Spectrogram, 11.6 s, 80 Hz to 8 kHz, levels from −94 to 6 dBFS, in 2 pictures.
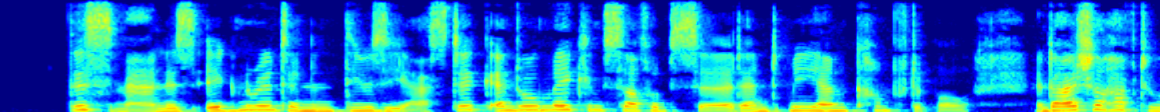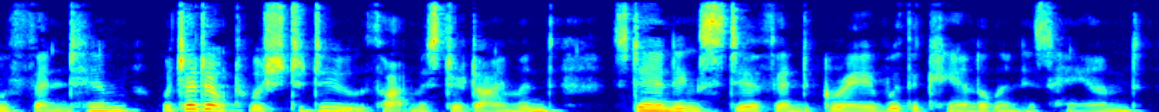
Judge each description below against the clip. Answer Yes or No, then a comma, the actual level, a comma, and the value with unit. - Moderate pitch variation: No, wide, 6.7 semitones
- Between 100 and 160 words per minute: No, fast, 205 wpm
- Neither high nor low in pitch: No, high, 205 Hz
